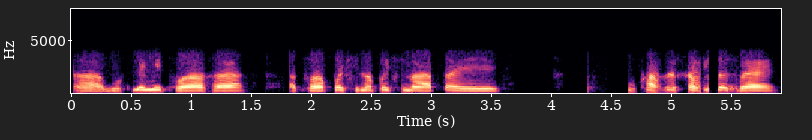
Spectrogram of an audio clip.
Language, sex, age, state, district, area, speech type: Hindi, female, 60+, Madhya Pradesh, Bhopal, urban, conversation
